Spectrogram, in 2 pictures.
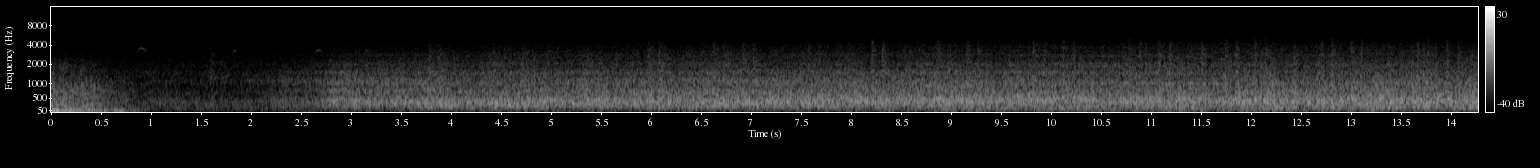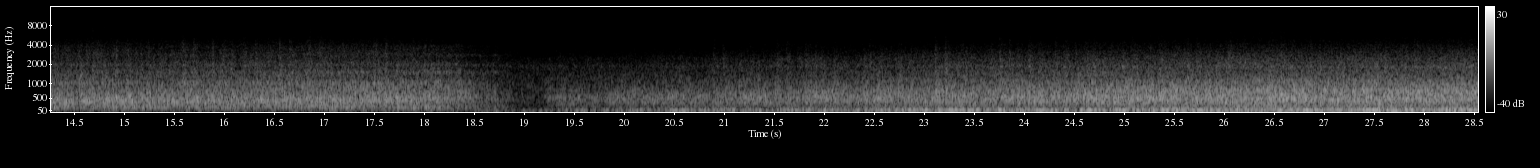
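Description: Tobu Railway 9000 series electric commuter train running along the line with a steady train noise, and after a short drop about nineteen seconds in, a Tobu Railway 30000 series electric train.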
